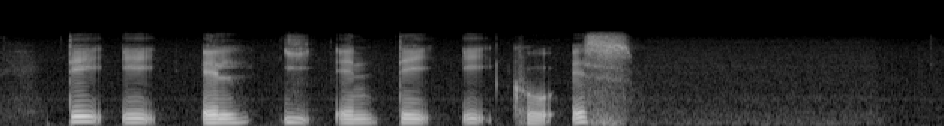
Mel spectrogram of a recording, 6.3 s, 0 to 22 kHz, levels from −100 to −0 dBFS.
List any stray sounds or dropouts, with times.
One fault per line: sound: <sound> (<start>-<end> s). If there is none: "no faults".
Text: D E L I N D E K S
no faults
